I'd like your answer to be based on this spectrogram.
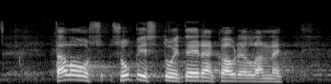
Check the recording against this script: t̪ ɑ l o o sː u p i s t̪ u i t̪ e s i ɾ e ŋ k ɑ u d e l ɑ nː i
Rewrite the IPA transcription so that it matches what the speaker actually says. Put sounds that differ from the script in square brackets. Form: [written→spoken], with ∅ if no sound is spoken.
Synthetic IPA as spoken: t̪ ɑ l o [o→u] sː u p i s t̪ u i t̪ e [s→∅] i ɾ [e→æ] ŋ k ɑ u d e [l→lː] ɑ nː [i→e]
